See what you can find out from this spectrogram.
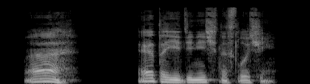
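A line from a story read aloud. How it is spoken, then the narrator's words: Scoffing snort. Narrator (Russian): хмыкнул Луан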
